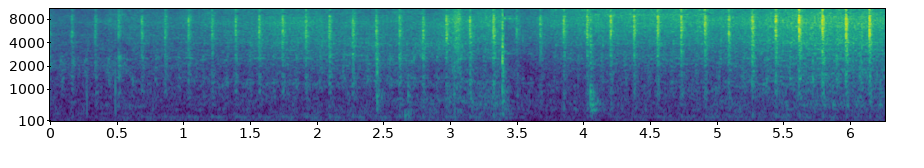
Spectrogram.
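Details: Dodge Durango 4.7 V8 running: sharp, steady metallic knocks about three times a second, a rod knock at cylinder two.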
